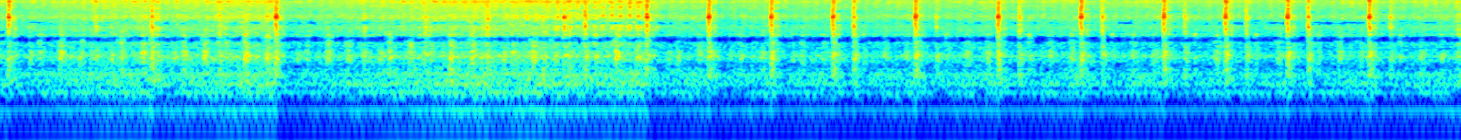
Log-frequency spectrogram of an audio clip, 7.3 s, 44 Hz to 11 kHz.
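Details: 1993 Oldsmobile Cutlass Supreme petrol engine idling: sharp repeating knock about three per second over the running noise; owner thinks it comes from around the pulleys or power steering pulley, possibly rods, not confirmed.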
